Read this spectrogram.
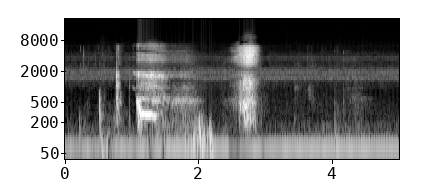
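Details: Adult with severe pollen allergies, swollen eyes and burning throat: a wet, forceful allergic sneeze with sharp intake before and a snort after, over a steady low engine-like hum.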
